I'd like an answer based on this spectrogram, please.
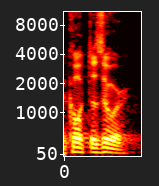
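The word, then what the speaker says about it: Côte d'Azur: you're driving on the Cote d'azur excuse the pronunciation that's how we say it in English the code yeah the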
